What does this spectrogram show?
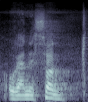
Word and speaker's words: Oganesón: Oganesón, qué bueno que lo dijiste con el acento en la O como debe ser, porque luego ahí dicen oganesón y no es cierto. ¿Ah? Oganesón.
